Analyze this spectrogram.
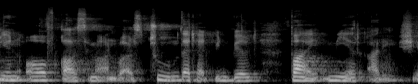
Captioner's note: speaks in a foreign language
